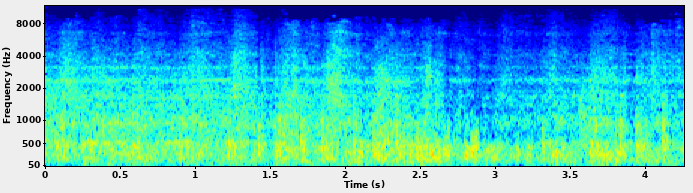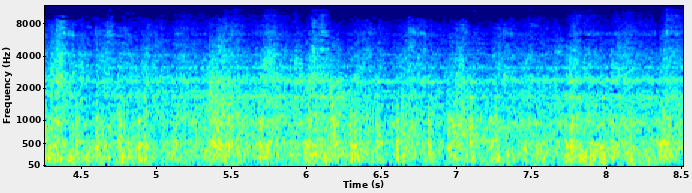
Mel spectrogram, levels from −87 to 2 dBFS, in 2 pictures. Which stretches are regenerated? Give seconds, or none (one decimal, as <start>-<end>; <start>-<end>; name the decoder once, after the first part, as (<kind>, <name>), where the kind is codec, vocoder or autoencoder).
2.4-5.8 (vocoder, BigVGAN v2)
